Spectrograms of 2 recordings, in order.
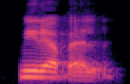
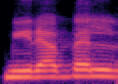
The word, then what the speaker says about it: Mirabel: joke I don't know they named Mirabel which rhymes with Miracle yeah I think it's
